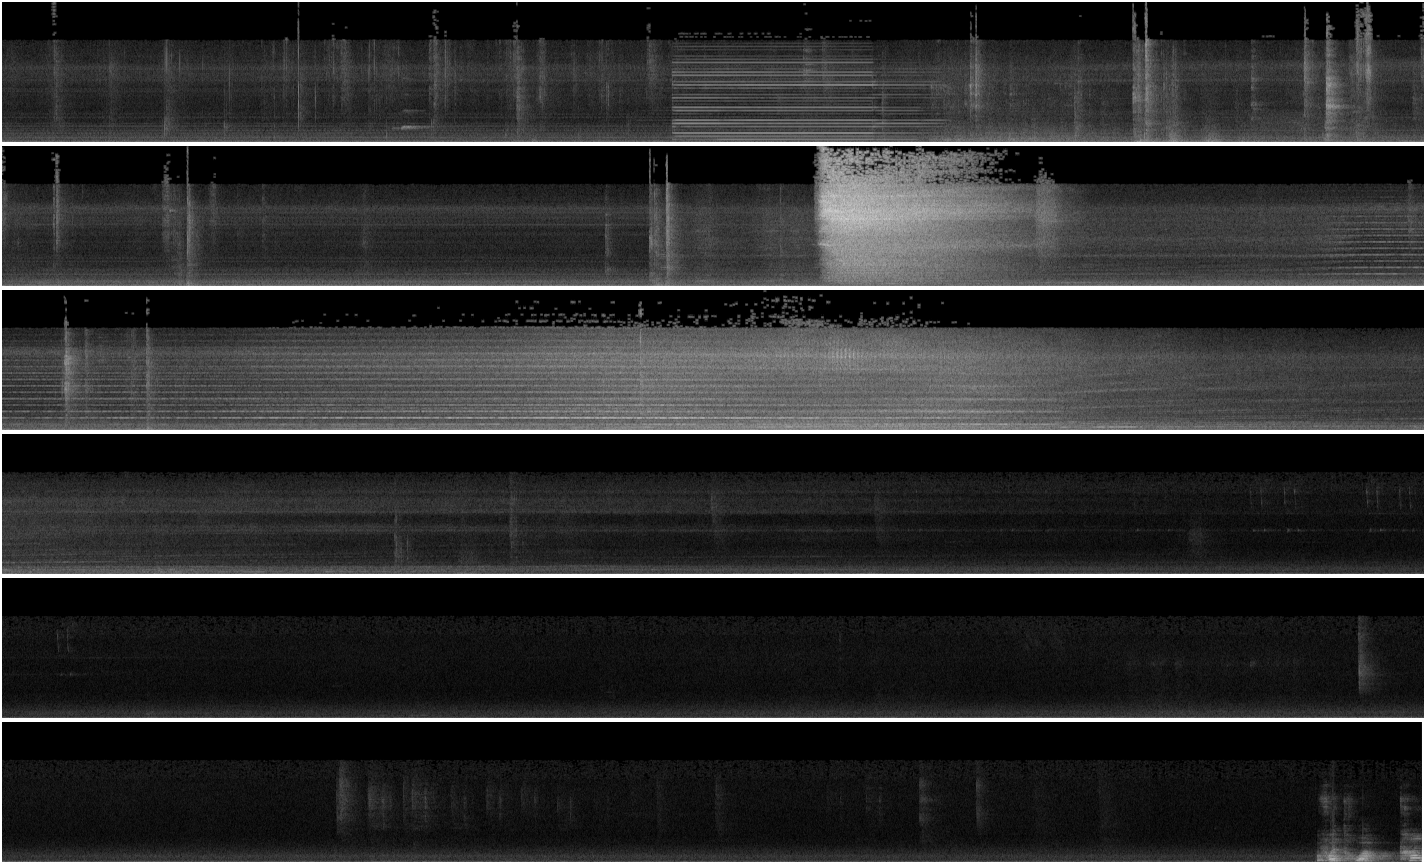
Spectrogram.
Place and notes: The Genval station. Someone is phoning just near me and a few time after the train arrives. Passengers board inside the train ; it's going to Brussels. A few time after, a second train arrives. It's not stopping in the station.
